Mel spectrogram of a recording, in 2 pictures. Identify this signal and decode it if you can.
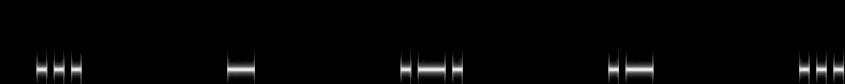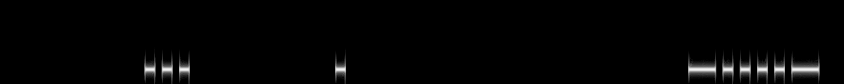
Morse code, heard as a keyed tone, about 14 wpm, spaced as for 5 wpm, 700 Hz. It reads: STRASSE -
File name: Morsekurs / Witze / Witz 19. Juni 2018, 25 F70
